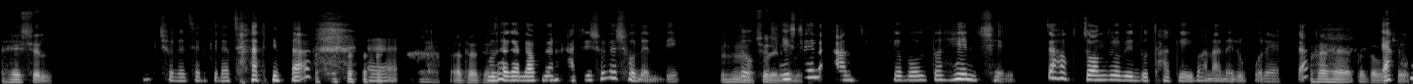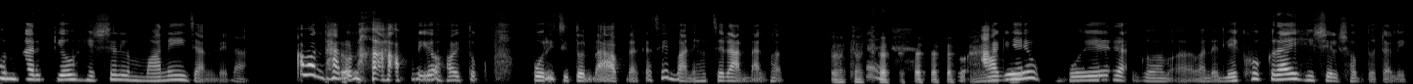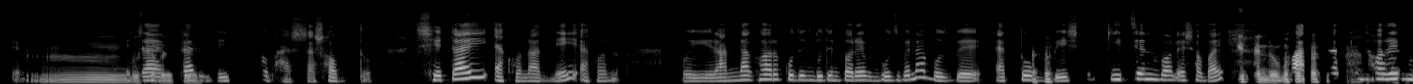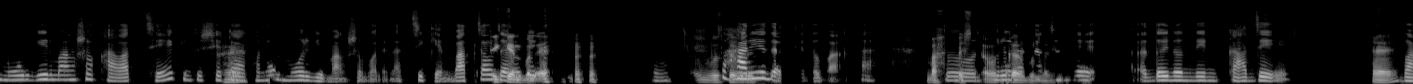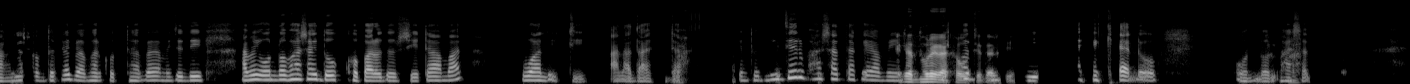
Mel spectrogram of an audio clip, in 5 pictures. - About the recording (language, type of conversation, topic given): Bengali, podcast, ভাষা রক্ষার সবচেয়ে সহজ উপায় কী বলে আপনি মনে করেন?
- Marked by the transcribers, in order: laughing while speaking: "জানি না"; chuckle; other noise; unintelligible speech; laughing while speaking: "আপনিও হয়তো"; other background noise; laugh; drawn out: "উম"; chuckle; chuckle; tapping; chuckle; unintelligible speech; lip smack; blowing; unintelligible speech; "ভাষাটাকে" said as "ভাষাতাকে"; unintelligible speech; chuckle; unintelligible speech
